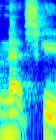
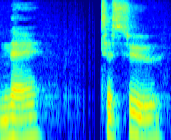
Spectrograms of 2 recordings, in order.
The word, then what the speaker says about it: netsuke: The word Netsuke is composed of two characters, the NE meaning root and TSUKE to attach. A Netsuke is actually pronounced ne tsuke, or Netsuke, which is a common but improper pronunciation.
